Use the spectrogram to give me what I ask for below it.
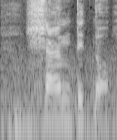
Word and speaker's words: Llandudno: Now, did you notice I said Llandudno, which is the Welsh pronunciation, not Llandudno, as a lot of people say.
